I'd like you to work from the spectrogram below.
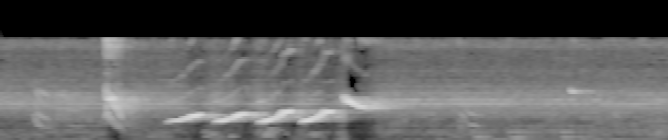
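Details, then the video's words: Lined seedeater song of the tui-tui type, used for training young birds: a brief phrase of about one second with a few rapid, high, upslurred whistled notes, then quiet background. "COLEIRO GOLAO TUI TUI PRA ENCARTE"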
